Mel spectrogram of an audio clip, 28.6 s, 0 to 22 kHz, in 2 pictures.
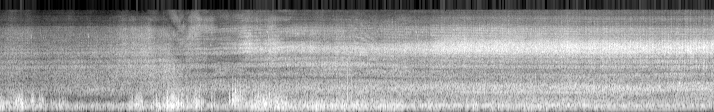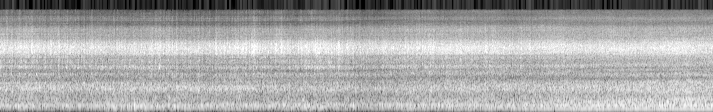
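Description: Kubota DC-93 rice combine harvester running under load as it cuts standing rice, its diesel engine and threshing machinery making a steady mechanical drone. It grows louder over the first few seconds as the machine comes close, then holds steady, with a high hiss joining in after several seconds.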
